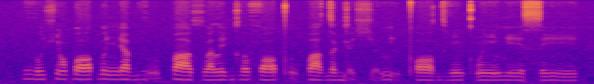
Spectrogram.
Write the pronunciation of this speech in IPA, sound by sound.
ɦ u ç ɔ̃ ɓ ɔ ɓ ʊ ɲ æ bʱ ṵ p a xʷ a l i ɡʱ ʊ f ɔ pʼ ṵ p a d ə ɡʲ ə̰ ç ə̰ ʎ ḭ pʼ ɔ dʱ ĩ kʷʼ ĩ ʎ i s i

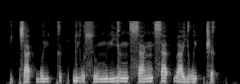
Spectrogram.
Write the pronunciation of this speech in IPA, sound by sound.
c a˨˩ k̚ w i˨˩˦ k ə˦˥ k̚ ɓ i˧ w s u˨˩ m i˧˥ j ə˧ ŋ s a˧˥ ŋ s a˦˥ t̚ w a˨˩˨ j w i˦˥ t̚ ʂ ə˨˩ k̚

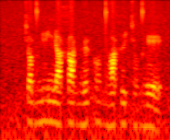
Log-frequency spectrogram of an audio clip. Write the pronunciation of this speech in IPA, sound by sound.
c ɔ dʱ i ɲ ɑ x ɑ ɡʱ ø ɡʱ ɔ̤ dʱ ɑ x ɨ c ɔ̤ dʱ e

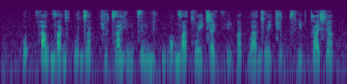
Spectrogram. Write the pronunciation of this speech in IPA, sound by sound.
p o˨ ʔ t̪ʰ a˦ w ɡ w a˨˩ ɡ ə˧ p u˧ d͡z ã˦ k̚ ɕ u˧ t͡s a˥˧ j i˧ m t͡s i˧ m b i˨ k̚ b ɔ˦ ɡ w a˦ t͡s w e˦ t͡ɕ a˨˩ j t̪ʰ i˨ ʔ ã˨ t̚ w a˧ d͡z w e˨˩ t͡ɕ o˨ ʔ t͡sʰ i˦ ʔ k a˥˧ ɕ ã˦ t̚

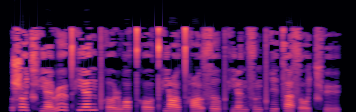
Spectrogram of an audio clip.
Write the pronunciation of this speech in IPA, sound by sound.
ʂ ɤ˦ t͡ɕʰ j ɛ˨˩ ɻ ɻ̩˥˨ t̪ʰ j ɛ˦ n pʰ ɤ˨˦ ɻ w ɔ˨˦ t̪ʰ o˨˦ ʊ̯ t̪ʰ j ɑ˥˨ ʊ̯ t̪ʰ ɑ˨˩ ʊ̯ s ɹ̩˥˨ pʰ j ɛ˨˩ n s ʊ˦ ŋ pʰ i˦ t͡s ä˥˨ s o˨˦ ʊ̯ t͡ɕʰ y˨˦

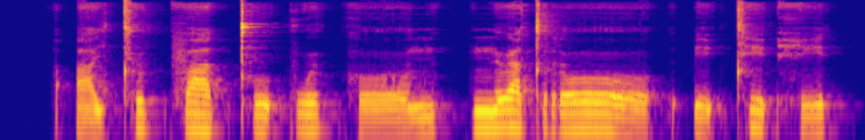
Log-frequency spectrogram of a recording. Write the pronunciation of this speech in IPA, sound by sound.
ʔ a˨˩ j tʰ ɯ˥˩ k̚ f aː˥˩ t̚ pʰ u˦˥ ʔ k w ɯ˥˩ k̚ h oː˦˥ n | n ɯ˥˩ a̯ t r oː˥˩ | ʔ i˨˩ ʔ tʰ i˥˩ ʔ h i˦˥ t̚

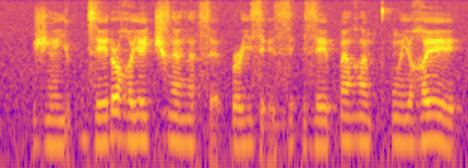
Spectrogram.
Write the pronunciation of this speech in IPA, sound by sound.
ʒ ẽ j ʏ p d͡z e ɾ ə˞ ʁ j e t͡ʃ z ɛ̃ z ə̃ s ɛ̰ p ə˞ j z ḛ z | z e p ɛ̃ ʁ ɛ̃ kʷʰ ẽ j ʁ e

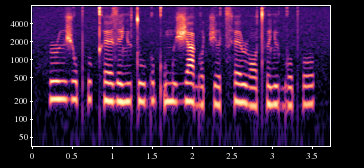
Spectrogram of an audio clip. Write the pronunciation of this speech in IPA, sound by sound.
ɹ ɨ ʒ o pʰ u kʰ ɛ z e lʲ u t u ɡ ɔ kʷʼ ɨ m ɨ ʒ a ɡ ɔ t͡ʃ ɘ t͡sʰ ɛ ɹ ɔ tʰ ɘ lʲ o ɡ o pʰ o

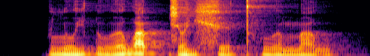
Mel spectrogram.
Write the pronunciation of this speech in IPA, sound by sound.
l u˨˩˦ j ɗ u˨˩˦ ə̯ w a˦˥ t̚ c ə˨˩ j x e˨˩˨ t̪ʰ u˨˩ ə̯ m a˨˩ w

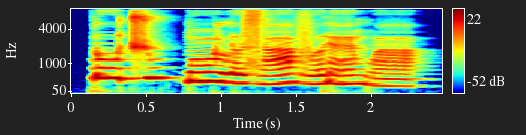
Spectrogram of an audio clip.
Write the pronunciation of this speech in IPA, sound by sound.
ɾ o˦ d͡ʒ u˦ ɡ͡b ɔ̃˧ l ə˧ z ã˨˦ v ə˨˦ ɾ ɛ̃˨˦ ɡʷ ã˨

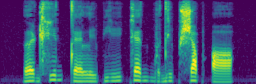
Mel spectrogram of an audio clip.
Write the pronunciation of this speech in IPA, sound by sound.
əː˩˧˩ ɖ x i˥ d tː ɛ˩ l i˩ p j iː˧˥ k ɛ˥ d b ə˩ d i˥˨ p ʃ ɑ˥ p ʔ ɑ˩

